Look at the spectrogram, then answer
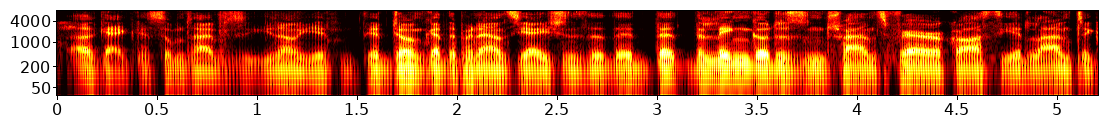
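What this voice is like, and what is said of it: Noticeable accent. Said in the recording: “I'm loving the accent.”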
